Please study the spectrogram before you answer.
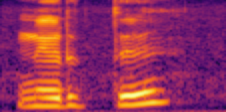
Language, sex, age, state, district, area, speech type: Tamil, female, 45-60, Tamil Nadu, Erode, rural, read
